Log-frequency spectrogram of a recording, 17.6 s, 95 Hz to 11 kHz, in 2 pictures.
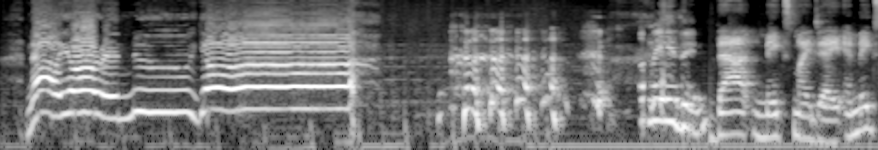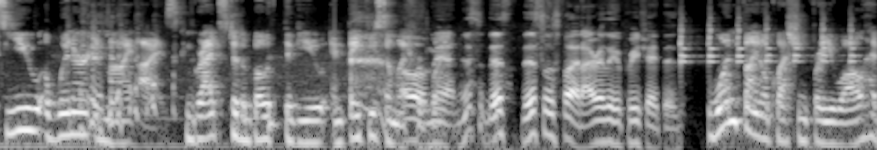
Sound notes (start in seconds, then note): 4.4 everyone laughs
